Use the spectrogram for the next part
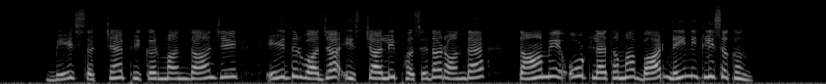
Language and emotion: Dogri, fearful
